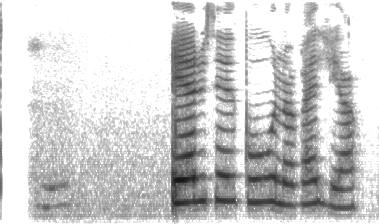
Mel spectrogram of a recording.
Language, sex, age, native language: Icelandic, female, 10, Icelandic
